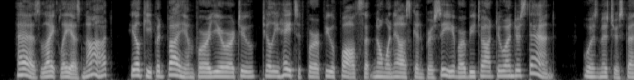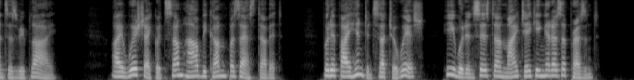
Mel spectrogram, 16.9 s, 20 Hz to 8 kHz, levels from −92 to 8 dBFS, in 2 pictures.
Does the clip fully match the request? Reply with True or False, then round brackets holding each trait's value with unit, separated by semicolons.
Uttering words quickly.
True (225 wpm)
